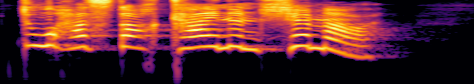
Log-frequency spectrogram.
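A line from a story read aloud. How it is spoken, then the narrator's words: Calling out. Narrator (German): das soziale Drama rief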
